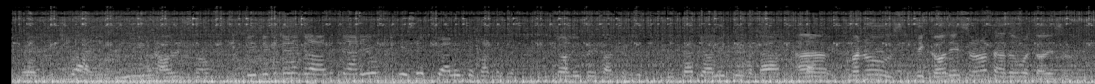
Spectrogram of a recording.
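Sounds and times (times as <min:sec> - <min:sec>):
people talking: 0:00.2 - 0:10.9.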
